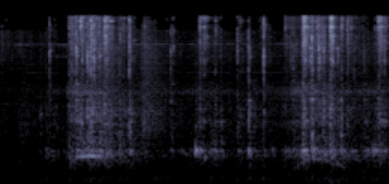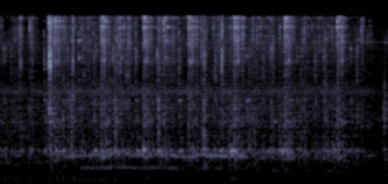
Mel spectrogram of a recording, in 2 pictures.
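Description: Sailrite sewing machine stitching through layered HDPE shade cloth to tack down a corner patch. The motor hums steadily under a run of quick needle clicks, starting about half a second in.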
